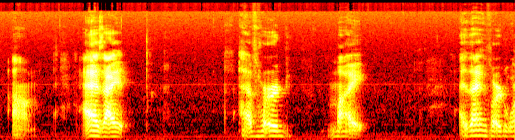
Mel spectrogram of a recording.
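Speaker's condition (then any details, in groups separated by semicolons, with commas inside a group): Cerebral palsy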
